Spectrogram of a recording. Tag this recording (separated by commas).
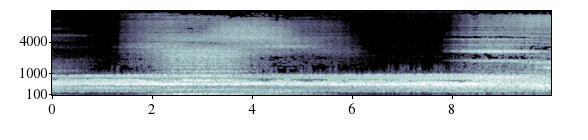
Music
